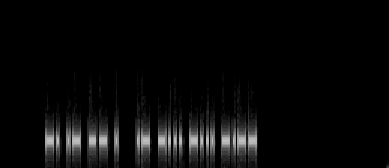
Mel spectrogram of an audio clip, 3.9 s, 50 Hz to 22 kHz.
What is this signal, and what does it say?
Morse code, heard as a keyed tone, about 45 wpm, 700 Hz. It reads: NAME ABBY
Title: Practice QSO - Exchange 1 - Beginning - 45wpm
